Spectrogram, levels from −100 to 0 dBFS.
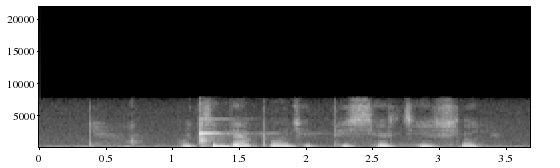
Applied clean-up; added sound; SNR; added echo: none; Piano; 4 dB; none.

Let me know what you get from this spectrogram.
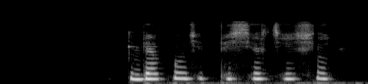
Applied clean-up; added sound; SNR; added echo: neural mask model DeepFilterNet 3.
